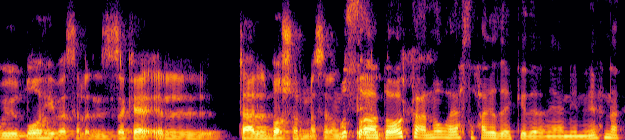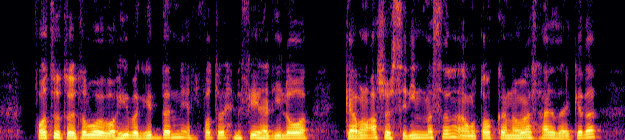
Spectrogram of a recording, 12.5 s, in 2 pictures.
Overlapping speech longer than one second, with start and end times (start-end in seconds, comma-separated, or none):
none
